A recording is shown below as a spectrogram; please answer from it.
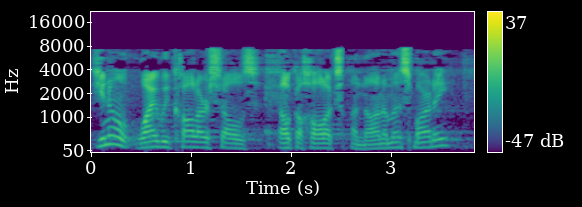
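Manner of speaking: ordinary delivery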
